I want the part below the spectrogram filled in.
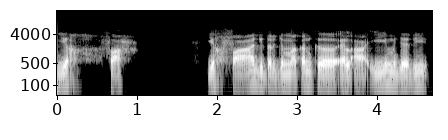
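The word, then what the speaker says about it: Yahweh: Jadi begini, kalau YHWH itu kan nggak ada, itu kan disebutkan Yahfah.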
